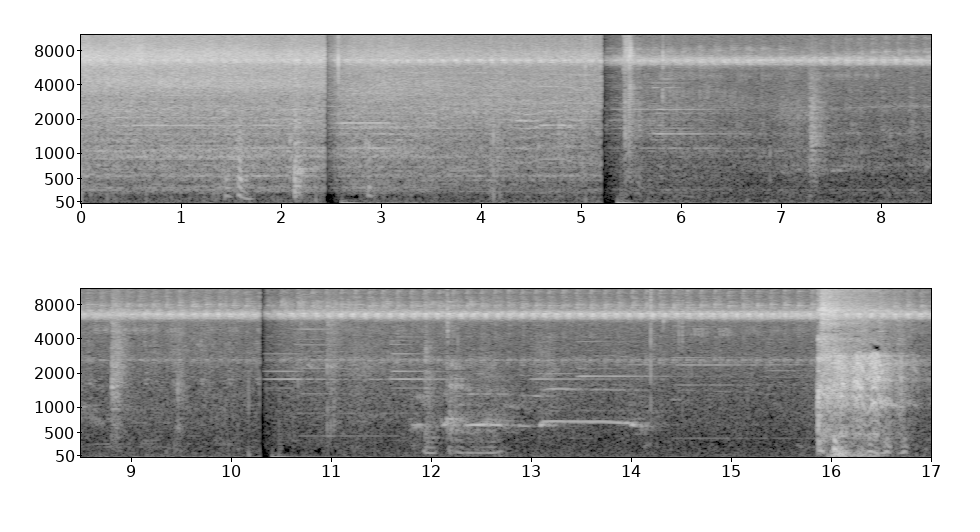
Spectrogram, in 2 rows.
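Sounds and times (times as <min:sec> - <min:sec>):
insects chirring: 0:00.0 - 0:17.0
rooster crowing: 0:11.6 - 0:14.2.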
